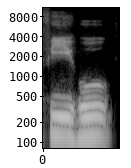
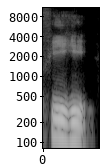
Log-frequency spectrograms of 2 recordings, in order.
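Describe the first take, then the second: First: The pronoun is said with an 'oo' vowel. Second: The pronoun is said with an 'ee' vowel. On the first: The speaker calls it wrong. "Arabs did not like to say fi who" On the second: The speaker calls it right. "they made it into fi he"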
